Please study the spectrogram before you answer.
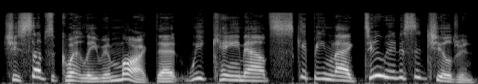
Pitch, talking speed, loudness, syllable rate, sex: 205 Hz, 150 wpm, -17 LUFS, 4.5 syllables/s, male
